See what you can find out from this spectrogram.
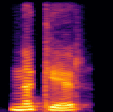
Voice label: "naker", Indian

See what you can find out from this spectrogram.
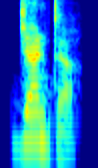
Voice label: "junta", Indian

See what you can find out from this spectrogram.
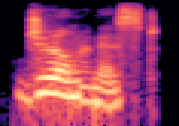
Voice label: "Germanist", Indian

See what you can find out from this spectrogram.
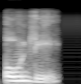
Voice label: "only", Indian

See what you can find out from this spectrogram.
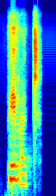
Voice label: "pivot", Indian; Dictionary

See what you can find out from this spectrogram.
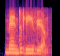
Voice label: "mendelevium", Indian

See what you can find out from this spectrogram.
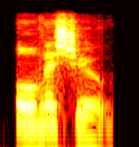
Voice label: "overshoe", Indian

